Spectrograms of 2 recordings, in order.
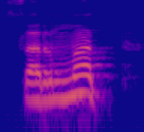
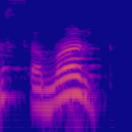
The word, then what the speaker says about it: समर्थ: हैं ग के ऊपर सरमत सरमत तो इसको सही हम ऐसे ही बोलेंगे सरमत लेकिन स सही होगा समर्थ तो थ से पहले उच्चारण हो रहा है म के बाद और लग रहा है वो थ पर पूर्ण जन्म सही होगा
